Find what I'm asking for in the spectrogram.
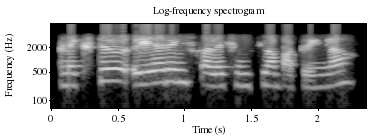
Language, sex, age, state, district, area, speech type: Tamil, female, 18-30, Tamil Nadu, Tenkasi, rural, conversation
